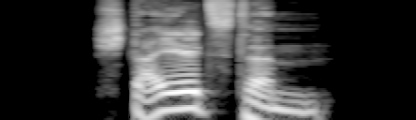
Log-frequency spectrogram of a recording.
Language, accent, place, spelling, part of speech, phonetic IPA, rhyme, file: German, Germany, Berlin, steilstem, adjective, [ˈʃtaɪ̯lstəm], -aɪ̯lstəm, De-steilstem.ogg
- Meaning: strong dative masculine/neuter singular superlative degree of steil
